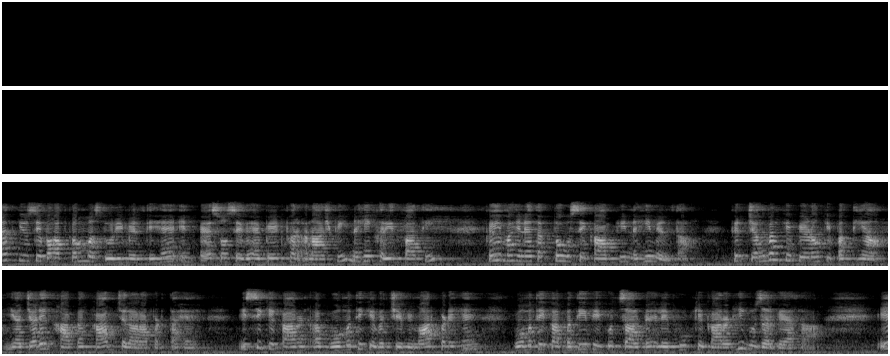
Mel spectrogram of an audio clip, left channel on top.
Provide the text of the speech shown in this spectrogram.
की उसे बहुत कम मजदूरी मिलती है। इन पैसों से वह पेट भर अनाज भी नहीं खरीद पाती। कई महीने तक तो उसे काम भी नहीं मिलता। फिर जंगल के पेड़ों की पत्तियां या जड़ें खाकर काम चलाना पड़ता है। इसी के कारण अब गोमती के बच्चे बीमार पड़े हैं। गोमती का पति भी कुछ साल पहले भूख के कारण ही गुजर गया था।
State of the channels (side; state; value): left; silent; 57 dB below the other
